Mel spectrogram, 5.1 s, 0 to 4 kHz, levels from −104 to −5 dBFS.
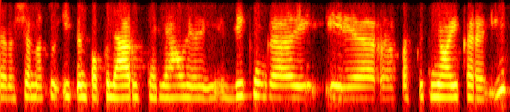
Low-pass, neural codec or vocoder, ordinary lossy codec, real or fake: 3.6 kHz; none; Opus, 32 kbps; real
